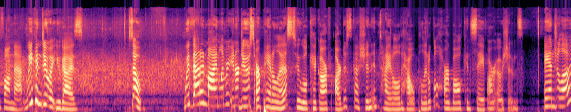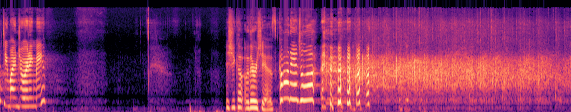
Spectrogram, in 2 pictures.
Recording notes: At a recent panel discussion in Los Angeles hosted by the Environmental Media Association, experts in ocean policy, advocacy, and grassroots organizing addressed how political hardball can save our oceans and coasts.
